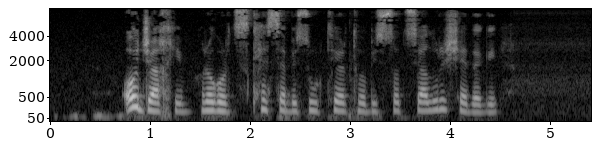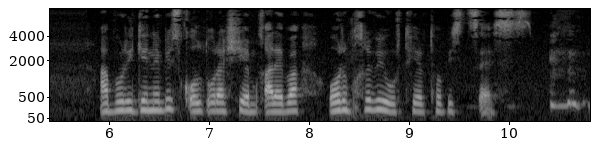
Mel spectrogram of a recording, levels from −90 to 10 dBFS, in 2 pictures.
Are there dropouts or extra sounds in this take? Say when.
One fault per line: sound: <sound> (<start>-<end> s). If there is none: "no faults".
no faults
